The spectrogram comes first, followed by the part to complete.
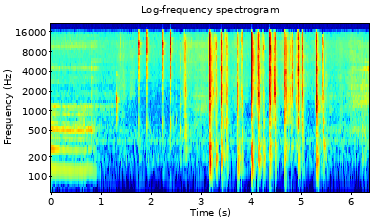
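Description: Typing on a computer keyboard: a run of irregular, quick keystrokes starting about a second in and growing denser in the second half, as a search is typed.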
